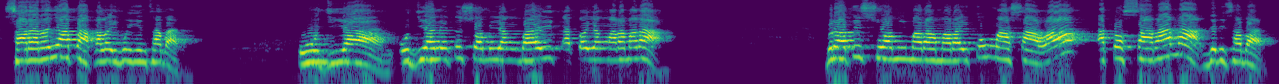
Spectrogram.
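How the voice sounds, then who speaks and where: Guy giving a mosque sermon, bright sharp voice, keeps asking the crowd questions, repeats stuff. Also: extremely high pitch. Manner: quizzes the congregation with repeated rhetorical questions; repeats phrases for emphasis. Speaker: preacher.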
